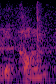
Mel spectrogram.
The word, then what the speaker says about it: Lecon: Wheatley Fellow here, Henry Lecon, who's on his Rhymes with bacon, as he told me.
